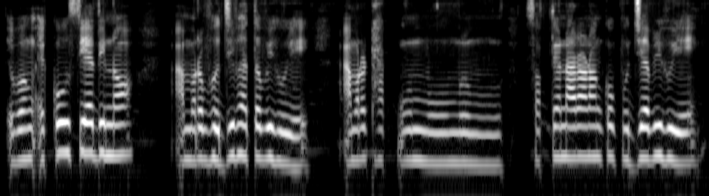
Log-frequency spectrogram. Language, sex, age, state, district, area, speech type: Odia, female, 18-30, Odisha, Kendrapara, urban, spontaneous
